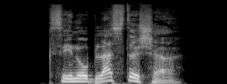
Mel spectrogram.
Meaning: inflection of xenoblastisch: 1. strong/mixed nominative masculine singular 2. strong genitive/dative feminine singular 3. strong genitive plural
- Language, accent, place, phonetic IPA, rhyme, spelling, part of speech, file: German, Germany, Berlin, [ksenoˈblastɪʃɐ], -astɪʃɐ, xenoblastischer, adjective, De-xenoblastischer.ogg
